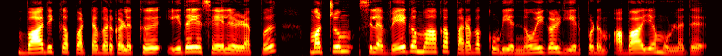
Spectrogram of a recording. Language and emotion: Tamil, neutral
